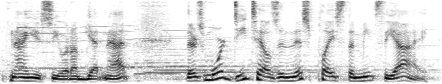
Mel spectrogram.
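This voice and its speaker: With a mid-range voice, a moderate pace, and large pitch swings, this man earnestly walks the listener through a mystery in storyteller fashion. The scripted audio play features him, a podcast co-host and former theme park skipper, over plucked guitar.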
